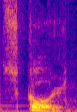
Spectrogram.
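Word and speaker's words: skål: you cheers how do you say cheers in skull skull yeah skull I can taste the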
